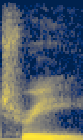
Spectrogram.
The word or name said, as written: tree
